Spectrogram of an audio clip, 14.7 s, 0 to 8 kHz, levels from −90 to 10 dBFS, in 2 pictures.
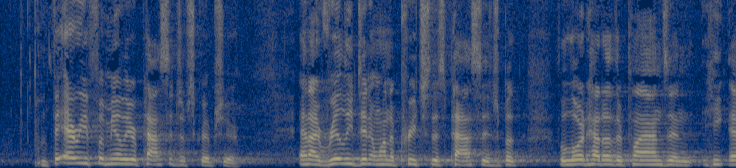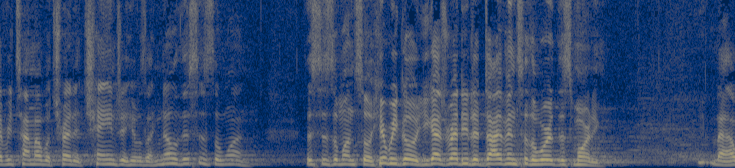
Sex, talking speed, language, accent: male, 230 wpm, English, American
